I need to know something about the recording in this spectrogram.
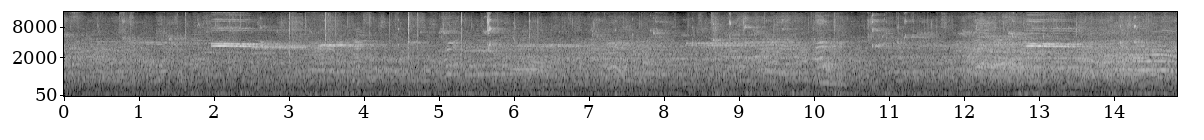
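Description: Hall ambience at a multi-court volleyball tournament: a steady babble of many voices, with volleyballs being hit and bouncing on the courts. A few short high-pitched tones come through, about two seconds in and again near the end.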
